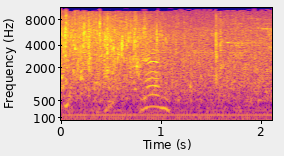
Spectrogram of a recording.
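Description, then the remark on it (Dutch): Fresh water trickles and dribbles from cupped hands, with a soft splashy wash and a brief bubbly gurgle, over a faint steady low hum. “Kom pootje baden en drinken. Hier, drink uit mijn hand.”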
